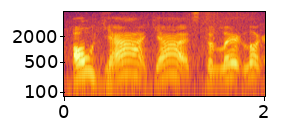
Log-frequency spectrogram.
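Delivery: light mock of a teen girl; imitating the young girl. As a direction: toss it off like a carefree teen.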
